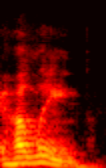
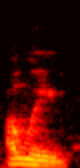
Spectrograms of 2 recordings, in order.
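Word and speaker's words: Helene: hey how do you how do you pronounce that hurricane that hit two weeks ago Halen yeah okay so I'm saying it right Halen that's what they're saying Halen okay you're right h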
